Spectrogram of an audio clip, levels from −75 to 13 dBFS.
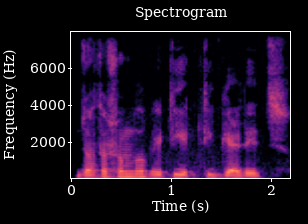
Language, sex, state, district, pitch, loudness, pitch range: Bengali, male, West Bengal, North 24 Parganas, 130 Hz, -18 LUFS, 120-145 Hz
